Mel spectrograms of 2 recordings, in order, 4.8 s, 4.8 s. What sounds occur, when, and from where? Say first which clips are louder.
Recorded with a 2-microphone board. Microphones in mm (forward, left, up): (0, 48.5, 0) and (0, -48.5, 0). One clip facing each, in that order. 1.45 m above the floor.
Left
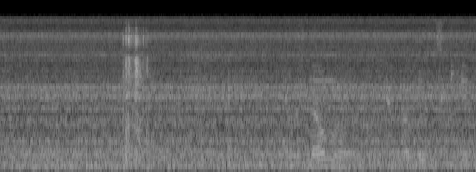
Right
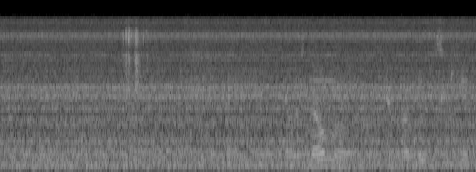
1.2 s crumpling: left 4 dB; 65° left (ahead or behind)
2.8 s a man speaking: right 1 dB; 5° right (ahead or behind)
